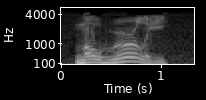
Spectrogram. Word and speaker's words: Moehrle: In 1992, Williams met the woman who would become his second wife, Grace Morley. How do you say this? M-O-E-H-R-L-E. – I think it's like Morley.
